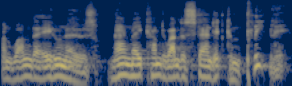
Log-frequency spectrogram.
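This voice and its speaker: A British man playing an earnest, touchy, excitable academic in a radio sitcom, husky-voiced, pedantic and easily flustered. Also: lowish voice, moderate pace. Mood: indignant, earnest. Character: earnest, excitable, touchy dead physics professor.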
